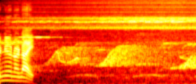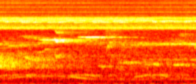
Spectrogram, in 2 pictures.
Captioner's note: rainforest animals calling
